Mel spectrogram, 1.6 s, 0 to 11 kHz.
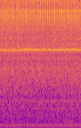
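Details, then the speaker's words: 2015 Buick Encore, 1.4L LUV engine, 104,246 miles, P0171 lean bank 1 code, at idle: steady piercing high whistle over an even idle; vacuum leak through a failed PCV check valve, valve cover likely needed. "yeah so we got a failed pcv valve now what was it what it is it's a check valve in there"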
